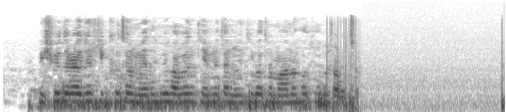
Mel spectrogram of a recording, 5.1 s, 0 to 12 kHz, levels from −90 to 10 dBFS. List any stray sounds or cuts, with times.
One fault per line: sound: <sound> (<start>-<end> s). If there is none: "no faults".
no faults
